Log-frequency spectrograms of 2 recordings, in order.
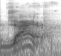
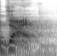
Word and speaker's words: gyre: That's basically called a Central American gyre. And I used to say it, I have the worst pronunciation of anybody, but somebody told me it's like a tire, like a gyre. So it's like a gyre, whatever that means.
